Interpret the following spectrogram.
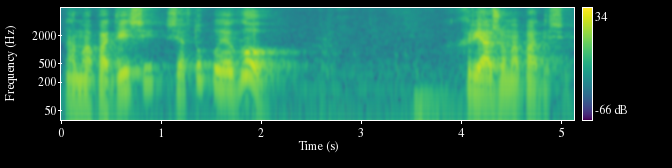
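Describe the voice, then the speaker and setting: A man preaching a sermon to his congregation, impassioned, with sudden rises in pitch and volume, asking rhetorical questions and speaking to them directly. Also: very animated, a little mellow. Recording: long reverb with faint electrical hum.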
